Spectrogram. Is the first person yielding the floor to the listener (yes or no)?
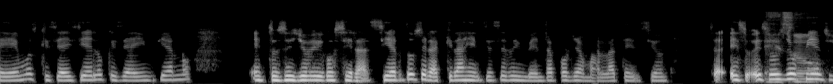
yes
